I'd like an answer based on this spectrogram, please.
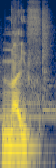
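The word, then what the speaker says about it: knife: English में कहते हैं नाइफ नाइफ यहां पर के प्रोनाउंस नहीं होगा नाइफ यानी चाकू कांटा इंग्लिश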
